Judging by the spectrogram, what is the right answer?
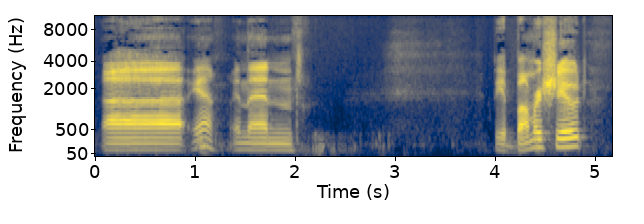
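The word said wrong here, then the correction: Bumbershoot: It sounded like you said bummer shoot. – Hey, it is. – Bumber shoot, yeah.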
